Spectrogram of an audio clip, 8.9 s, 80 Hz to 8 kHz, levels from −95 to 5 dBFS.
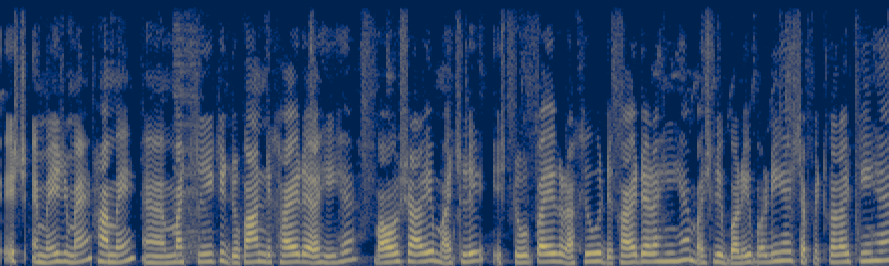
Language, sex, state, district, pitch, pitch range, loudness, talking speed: Hindi, female, Rajasthan, Nagaur, 225 Hz, 210-240 Hz, -27 LUFS, 195 wpm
